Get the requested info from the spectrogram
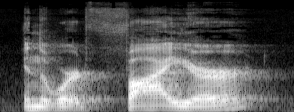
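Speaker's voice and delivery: normal talking voice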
